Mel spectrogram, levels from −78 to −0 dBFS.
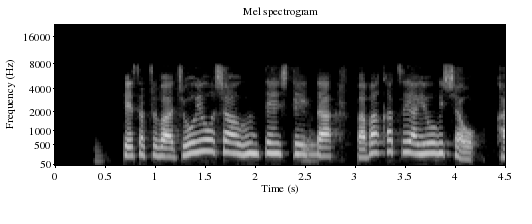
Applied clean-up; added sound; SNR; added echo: neural mask model DeepFilterNet 3.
